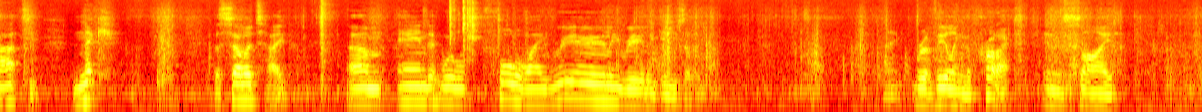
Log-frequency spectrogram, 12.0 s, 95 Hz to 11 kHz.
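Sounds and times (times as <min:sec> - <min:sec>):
plastic wrapping rustling: 0:00.9 - 0:12.0
light crinkles: 0:01.0 - 0:12.0.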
